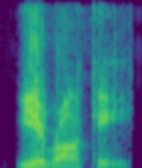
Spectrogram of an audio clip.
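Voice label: "Iraqi", American English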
